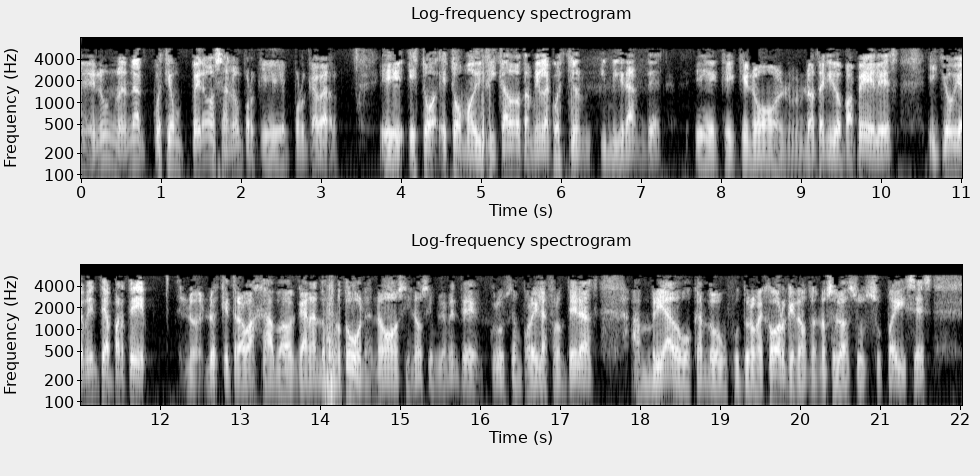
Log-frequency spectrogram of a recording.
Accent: General Belgrano, Buenos Aires Province, Argentina; General Belgrano, provincia de Buenos Aires, ¿eh?

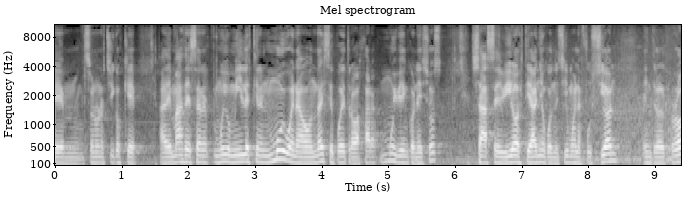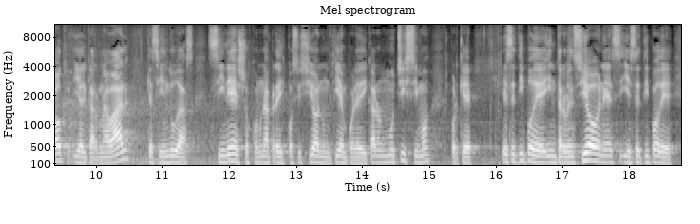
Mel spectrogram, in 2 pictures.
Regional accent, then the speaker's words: Buenos Aires Province, Argentina; Yo soy de provincia de Buenos Aires.

